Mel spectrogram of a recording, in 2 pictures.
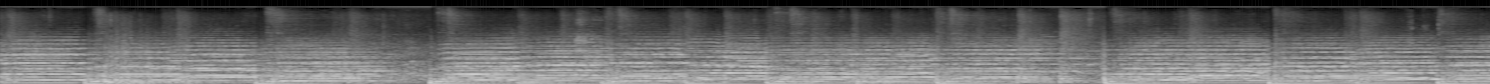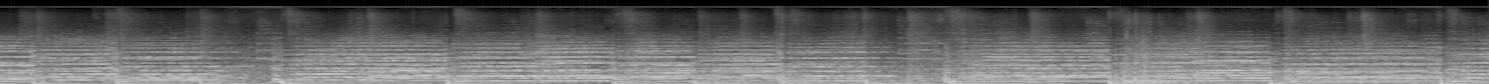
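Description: Marching brass band playing outdoors: trumpets, trombones and tuba over a drum keeping a steady beat. The music pauses briefly between phrases about every seven seconds.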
